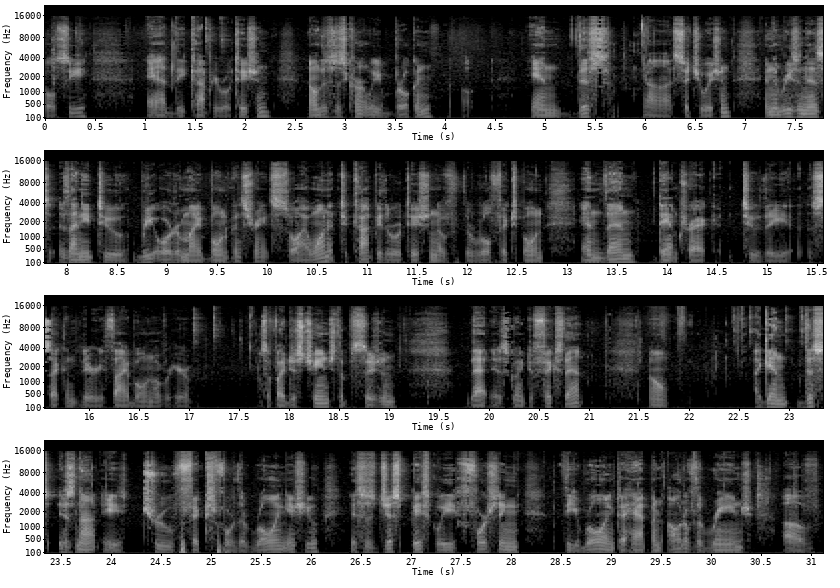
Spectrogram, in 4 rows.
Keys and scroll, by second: 0.0 ctrl+shift+c, 30.4 r, 30.7 x.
